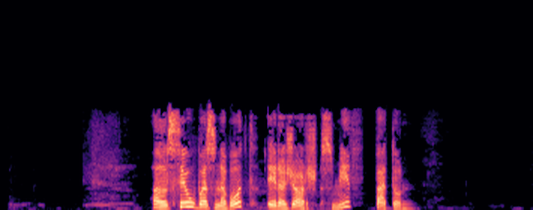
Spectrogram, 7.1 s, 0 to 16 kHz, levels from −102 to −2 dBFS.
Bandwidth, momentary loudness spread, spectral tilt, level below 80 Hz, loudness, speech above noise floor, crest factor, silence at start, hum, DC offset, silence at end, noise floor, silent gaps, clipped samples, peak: 8.2 kHz; 11 LU; -3 dB/octave; -66 dBFS; -15 LUFS; 63 dB; 18 dB; 2.05 s; none; under 0.1%; 1.7 s; -79 dBFS; none; under 0.1%; -2 dBFS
